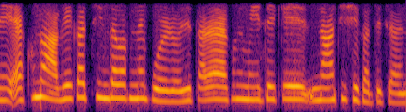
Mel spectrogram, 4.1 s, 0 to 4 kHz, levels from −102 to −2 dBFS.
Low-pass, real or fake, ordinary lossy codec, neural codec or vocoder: 3.6 kHz; real; none; none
